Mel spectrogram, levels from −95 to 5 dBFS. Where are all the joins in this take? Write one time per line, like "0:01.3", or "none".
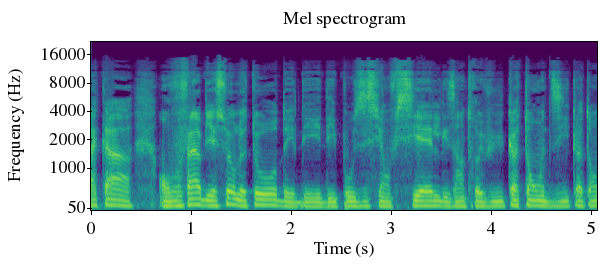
none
